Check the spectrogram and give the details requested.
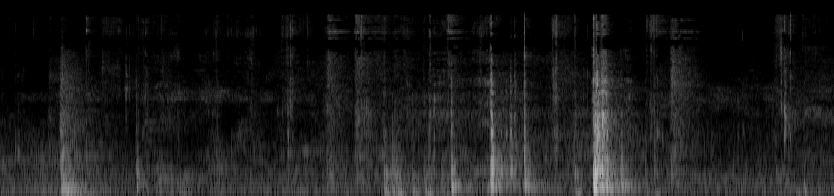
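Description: Close-up chewing and mouth sounds of a person eating a mouthful of banana pancakes, with scattered short knocks and handling noises. The loudest comes about four and a half seconds in.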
